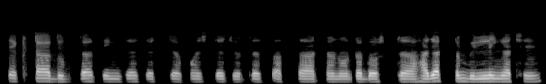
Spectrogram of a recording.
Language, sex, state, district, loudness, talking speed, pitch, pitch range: Bengali, male, West Bengal, Purulia, -21 LUFS, 145 wpm, 130 Hz, 130-140 Hz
